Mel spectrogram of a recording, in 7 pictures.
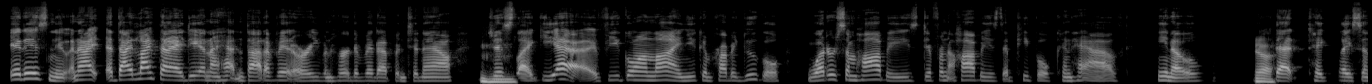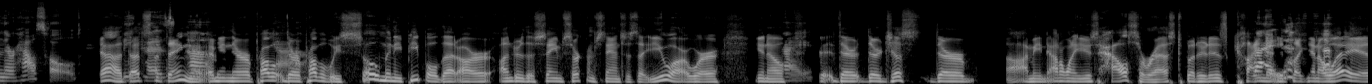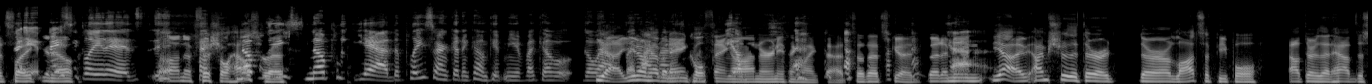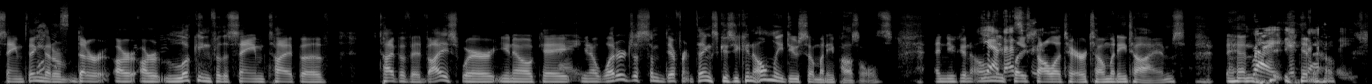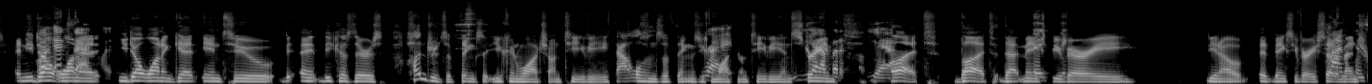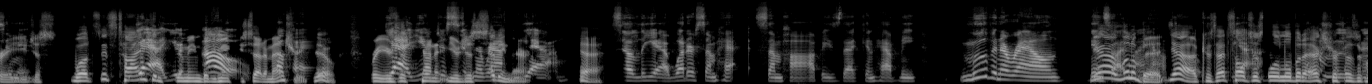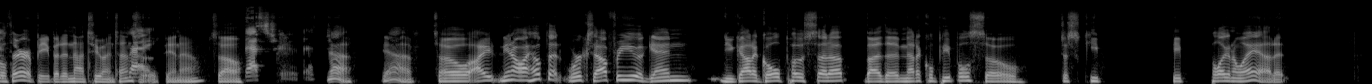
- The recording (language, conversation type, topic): English, advice, How can I make my daily routine feel more meaningful?
- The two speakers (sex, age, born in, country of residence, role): female, 60-64, France, United States, user; male, 40-44, United States, United States, advisor
- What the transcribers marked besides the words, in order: other background noise; chuckle; tapping; laugh; unintelligible speech; chuckle; laughing while speaking: "you know"; other noise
